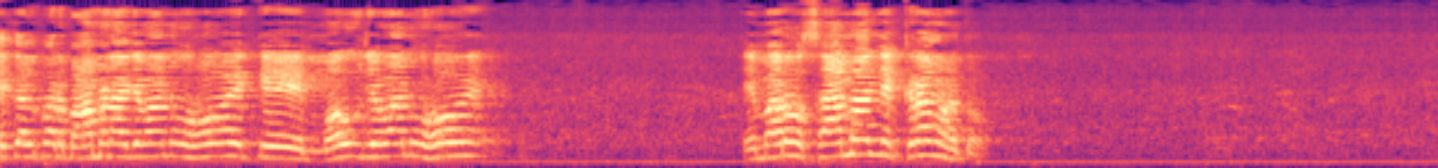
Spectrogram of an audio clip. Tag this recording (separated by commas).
Speech, Narration, Male speech, Speech synthesizer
